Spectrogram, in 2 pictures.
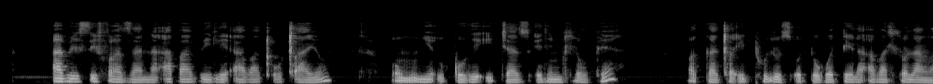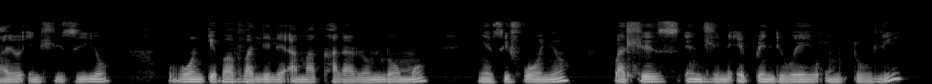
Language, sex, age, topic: North Ndebele, male, 25-35, health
